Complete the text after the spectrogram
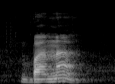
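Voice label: "bear", Santali, male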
